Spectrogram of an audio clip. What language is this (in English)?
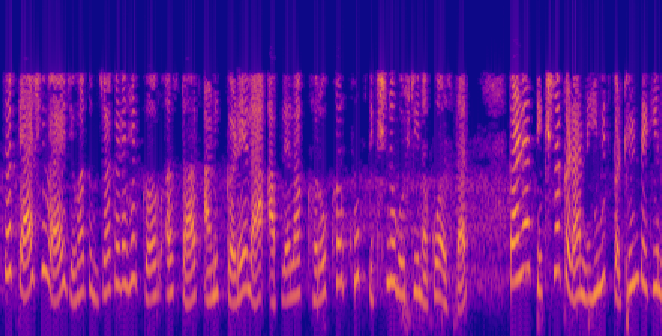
Marathi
